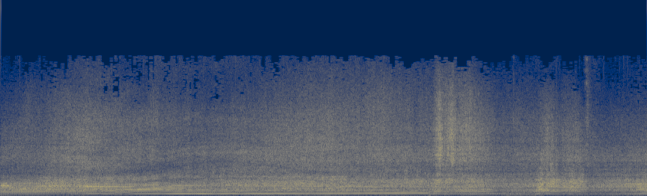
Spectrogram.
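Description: Sports car engines at high revs on a race track: one engine note climbs steadily for about three seconds as the car accelerates, then the sound changes just after four seconds in to other engines, with two short bursts of noise about a second apart.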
